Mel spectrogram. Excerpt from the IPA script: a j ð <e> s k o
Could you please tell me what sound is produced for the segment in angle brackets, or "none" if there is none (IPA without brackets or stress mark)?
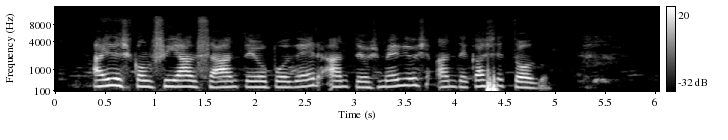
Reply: e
